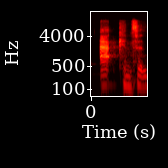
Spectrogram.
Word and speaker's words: Atkinson: i've known him jerem atkinson did i say it right at kingston yeah i always the t and the k always mess me up when i see i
